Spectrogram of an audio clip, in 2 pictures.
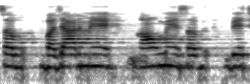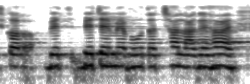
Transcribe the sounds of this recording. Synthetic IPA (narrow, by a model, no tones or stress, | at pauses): səbʱbəd͡ʒaːɾmẽɡãːumẽsəbʱ | bet͡ʃkebet͡ʃəmẽbəɦʊt̪ətːʃʰalaɡəɦɛ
